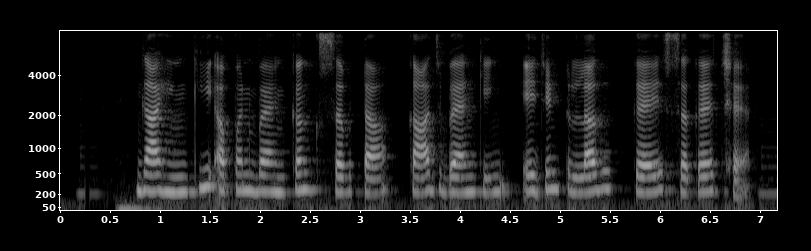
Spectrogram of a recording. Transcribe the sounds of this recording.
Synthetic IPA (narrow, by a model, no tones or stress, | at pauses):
ɡaːɦɪŋɡkiʔəpənbɛ̃ːŋkə̃ŋksəbʈakaːd͡ʒbɛ̃ːŋkɪ̃ŋɡeːd͡ʒə̃ɳʈləɡkɛsəkɛt͡ʃʰɛ̰ː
